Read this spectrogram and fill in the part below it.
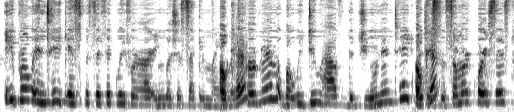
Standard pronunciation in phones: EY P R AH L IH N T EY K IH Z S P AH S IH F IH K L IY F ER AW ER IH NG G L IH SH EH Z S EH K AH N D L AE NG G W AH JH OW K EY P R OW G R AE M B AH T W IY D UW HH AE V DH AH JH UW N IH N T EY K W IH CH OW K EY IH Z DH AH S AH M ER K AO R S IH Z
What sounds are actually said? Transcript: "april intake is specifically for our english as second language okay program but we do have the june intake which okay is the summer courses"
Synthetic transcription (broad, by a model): EY P R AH L IH N T EY K IH Z S P AH S IH F IH K L IY F ER AW ER IH NG G L IH SH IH S EH K AH N D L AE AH OW K EY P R OW G R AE M B AH T W IY D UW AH V DH AH JH UW N IH N T EY IH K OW UH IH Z DH AH S AH M ER K AO R S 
